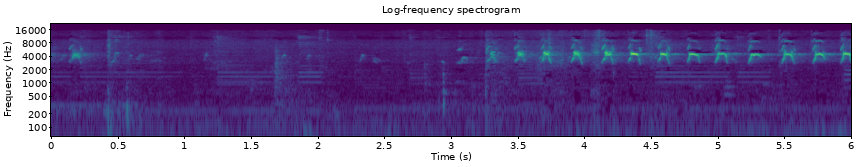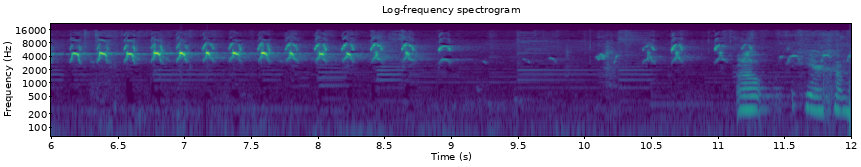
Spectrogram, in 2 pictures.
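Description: Baby chicks peeping: a fast run of high, shrill peeps, several a second, for about five seconds in the middle, with a few scattered peeps before and after.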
